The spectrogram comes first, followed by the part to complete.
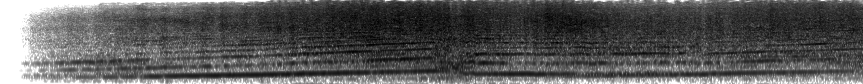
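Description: Racing car engine accelerating hard, fading in at the start: its pitch climbs steadily, drops sharply at a gear upshift a little past two seconds in, then climbs again through the next gear.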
